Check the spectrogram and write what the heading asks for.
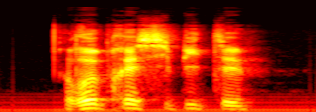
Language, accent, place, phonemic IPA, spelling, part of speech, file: French, France, Lyon, /ʁə.pʁe.si.pi.te/, reprécipiter, verb, LL-Q150 (fra)-reprécipiter.wav
- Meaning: to reprecipitate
